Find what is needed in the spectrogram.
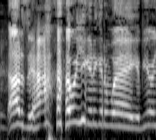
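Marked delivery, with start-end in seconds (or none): none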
